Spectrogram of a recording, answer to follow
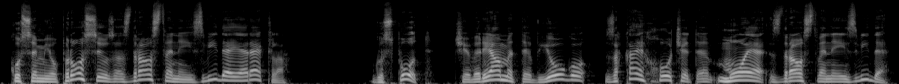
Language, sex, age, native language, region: Slovenian, male, 30-49, Slovenian, Drava region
